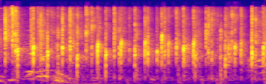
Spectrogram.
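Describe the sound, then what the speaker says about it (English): Audience at a comedy show clapping, a close, brisk run of individual claps with uneven rhythm lasting the whole stretch. "Clap a little louder for the Fowler."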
